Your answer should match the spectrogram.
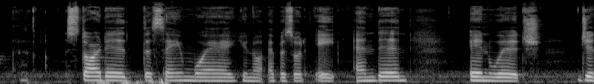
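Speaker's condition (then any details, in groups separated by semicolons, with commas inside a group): No condition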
